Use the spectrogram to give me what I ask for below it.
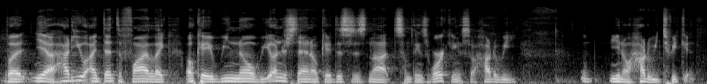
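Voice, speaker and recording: Male co-host, average pitch, casual and halting as he builds his questions. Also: fairly even intonation, a little mellow. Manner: halting, restarts often while framing questions. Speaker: podcast co-host. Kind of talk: casual podcast conversation.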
